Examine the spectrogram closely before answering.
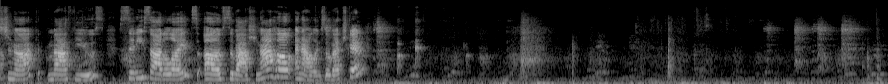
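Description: Cards and small plastic cases click and rustle as they are handled.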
